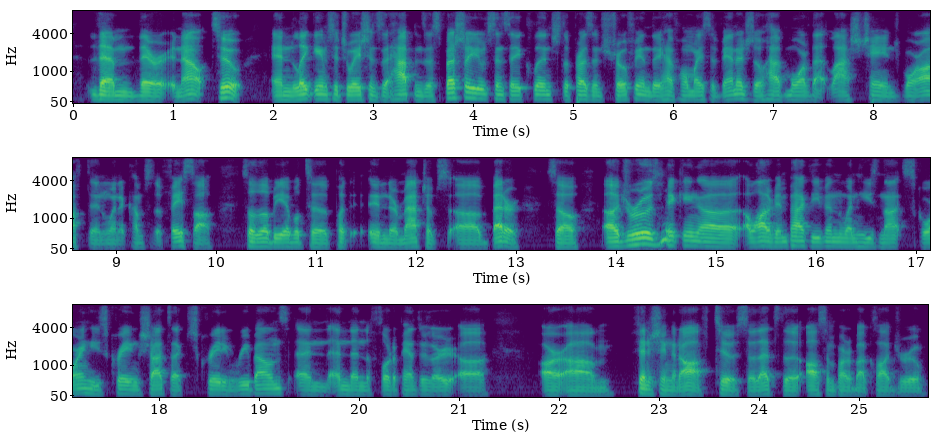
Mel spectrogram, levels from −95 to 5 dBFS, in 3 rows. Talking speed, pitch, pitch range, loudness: 215 wpm, 100 Hz, 95-105 Hz, -26 LUFS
